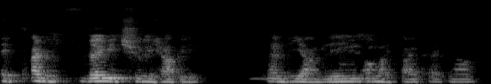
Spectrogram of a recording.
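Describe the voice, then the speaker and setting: A man mumbles at medium pitch with fairly even intonation. His voice is somewhat breathy. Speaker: vlogger. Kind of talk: casual vlog monologue. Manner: pitch goes up and down; mumbling.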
